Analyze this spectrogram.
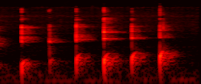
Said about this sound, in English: Hey, listen, this is wine coming out into a glass.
